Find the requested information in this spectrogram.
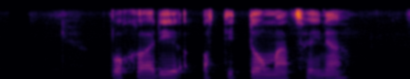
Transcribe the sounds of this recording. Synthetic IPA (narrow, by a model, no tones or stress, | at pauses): pokʰʌɾiʌst̪it̪womat͡sʰʌjnʌ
